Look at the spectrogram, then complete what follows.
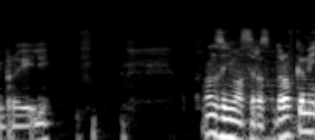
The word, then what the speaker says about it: Braly: Интересно факт, я всю свою жизнь произносил его фамилию неправильно. Я всю жизнь говорил Брайли, а не Брейли.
